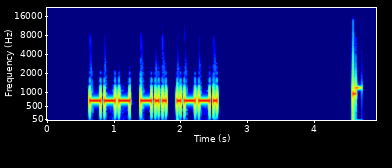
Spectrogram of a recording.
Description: Morse code, heard as a keyed tone, about 21 wpm, 700 Hz. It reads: ODP
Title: USA Call Sign Postfixes - 3 Letters 22wpm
